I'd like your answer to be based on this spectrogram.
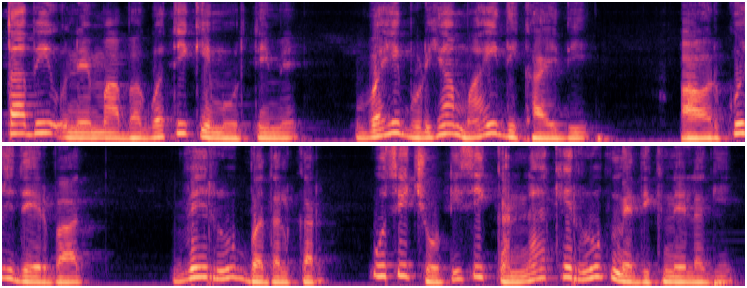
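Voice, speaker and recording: A man's voice: medium pitch, big pitch swings, measured pace, a little mellow. A man narrating a scripted audio folk tale as a storyteller.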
